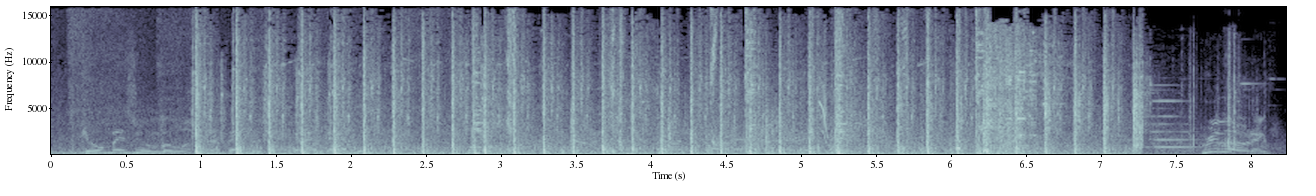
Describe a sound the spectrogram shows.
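A heavy machine gun fires rapidly in a long burst.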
